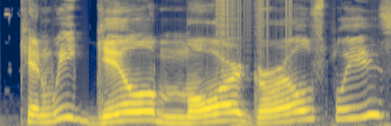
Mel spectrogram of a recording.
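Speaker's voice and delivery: high, slow drawn-out quote; Spencer voice. Retold or imitated. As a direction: drawl it out in a high voice. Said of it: "says Spencer".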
